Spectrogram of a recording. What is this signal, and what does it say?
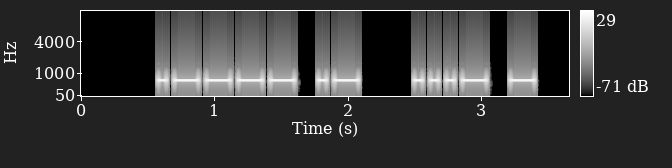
Morse code, heard as a keyed tone, about 20 wpm, 700 Hz. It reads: 1A VT
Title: Field Day Exchanges Encore - 20wpm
